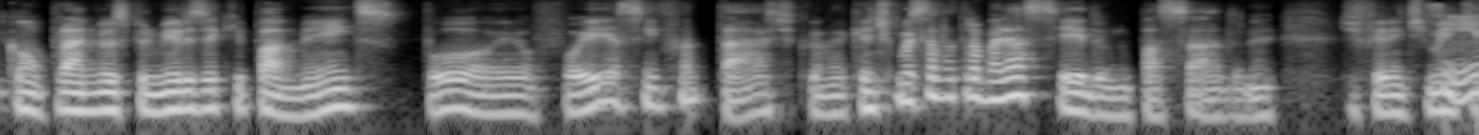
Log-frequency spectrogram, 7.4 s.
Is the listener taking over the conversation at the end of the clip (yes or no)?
yes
